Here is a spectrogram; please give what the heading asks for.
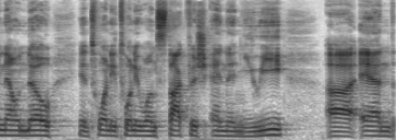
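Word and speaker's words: NNUE: know in 2021 stockfish n and ue uh and it's pronounced like a new or a new or whatever and leela are some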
